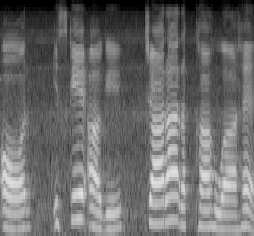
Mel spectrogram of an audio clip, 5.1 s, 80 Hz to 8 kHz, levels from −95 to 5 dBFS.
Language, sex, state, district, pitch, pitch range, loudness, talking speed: Hindi, male, Punjab, Fazilka, 215 Hz, 195-250 Hz, -14 LUFS, 80 wpm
